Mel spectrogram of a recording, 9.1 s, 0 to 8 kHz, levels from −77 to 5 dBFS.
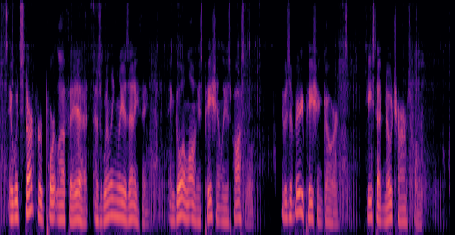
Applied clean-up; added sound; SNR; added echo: neural mask model RNNoise.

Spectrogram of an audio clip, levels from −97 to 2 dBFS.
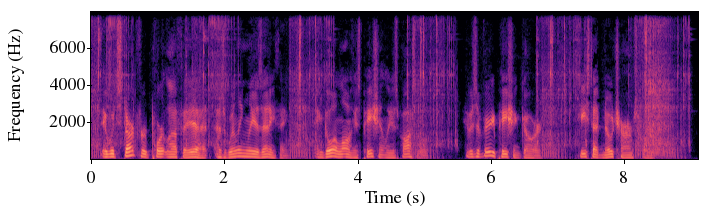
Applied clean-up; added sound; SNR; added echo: none; Sawing / Engine; 15 dB; none.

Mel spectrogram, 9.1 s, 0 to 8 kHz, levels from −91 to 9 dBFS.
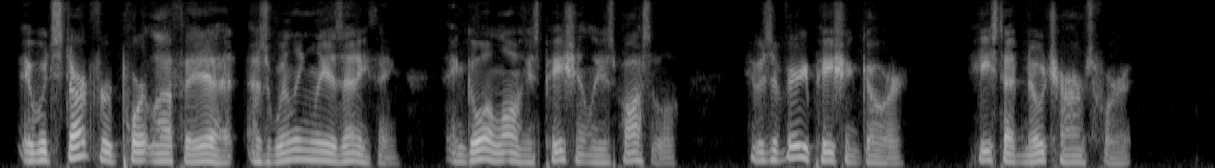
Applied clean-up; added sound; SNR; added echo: none; none; none; none.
